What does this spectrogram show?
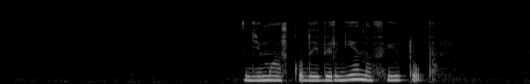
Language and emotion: Russian, neutral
